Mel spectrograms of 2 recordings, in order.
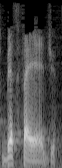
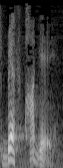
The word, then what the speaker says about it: Bethphage: Many times I've heard it pronounced Bethphage. It's Bethpage. It means the house of the young fig.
